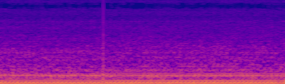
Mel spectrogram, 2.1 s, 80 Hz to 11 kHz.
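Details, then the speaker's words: Honda EU2000i inverter generator after correcting carb gaskets fitted in the wrong spots: steady, even low hum powering a 1500 W heater, no surging or hunting, not choking out, running about 10 minutes; normal running under load. "got the heater going generator even seems to be running way nicer for sure not choking itself out it's even going about 10 minutes now"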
